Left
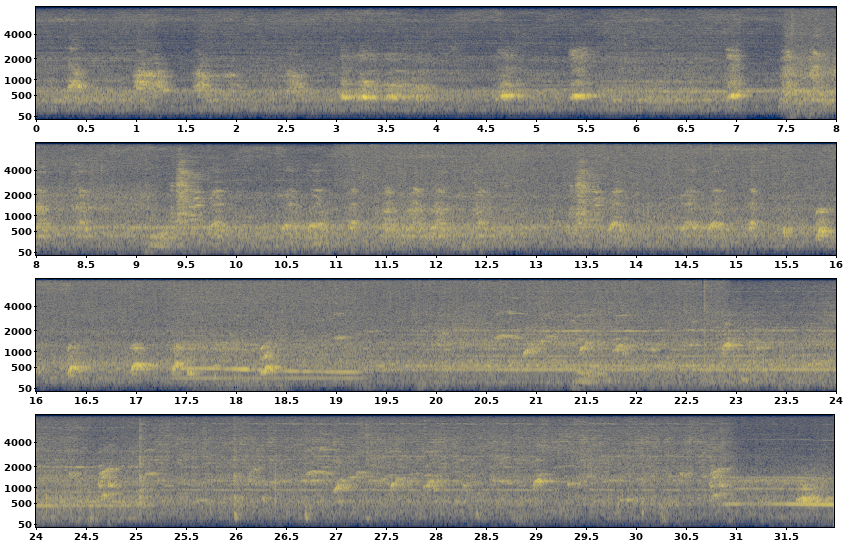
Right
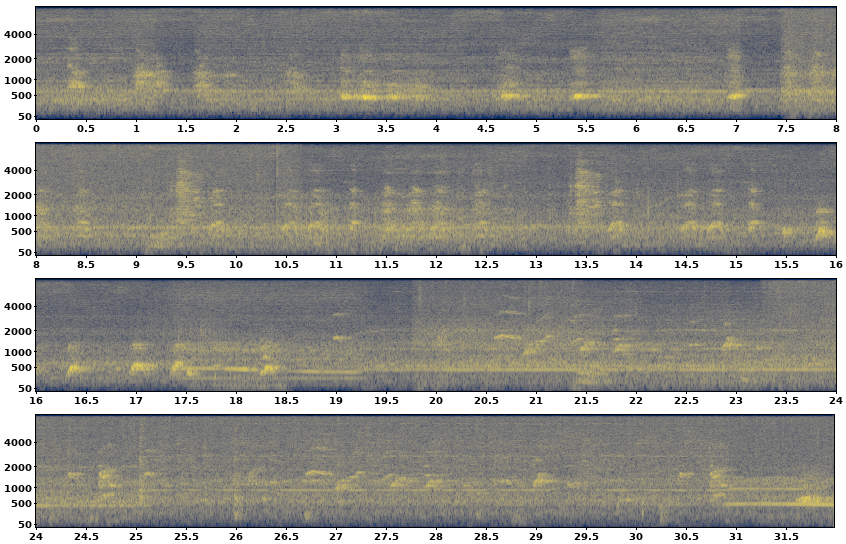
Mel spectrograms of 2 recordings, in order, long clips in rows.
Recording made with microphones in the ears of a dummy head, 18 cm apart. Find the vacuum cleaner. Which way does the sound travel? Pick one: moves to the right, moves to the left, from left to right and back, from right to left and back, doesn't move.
moves to the left.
